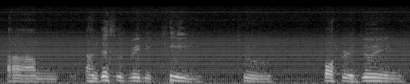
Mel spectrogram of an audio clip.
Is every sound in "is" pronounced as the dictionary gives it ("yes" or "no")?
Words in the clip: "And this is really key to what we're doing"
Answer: yes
